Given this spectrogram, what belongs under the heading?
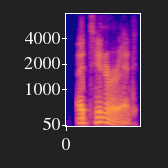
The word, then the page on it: itinerate: American English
